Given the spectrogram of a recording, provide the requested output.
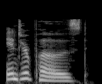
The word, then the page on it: interposed: British English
